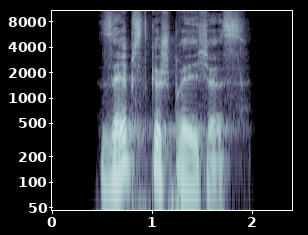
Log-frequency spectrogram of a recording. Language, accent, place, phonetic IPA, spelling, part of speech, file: German, Germany, Berlin, [ˈzɛlpstɡəˌʃpʁɛːçəs], Selbstgespräches, noun, De-Selbstgespräches.ogg
- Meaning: genitive of Selbstgespräch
